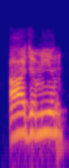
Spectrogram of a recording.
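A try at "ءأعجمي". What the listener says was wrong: नहीं, आज अमीन दूसरे हमजे को पढ़ना है, लेकिन नरमी से पढ़ना है दूसरे हमजे को। आजमीयन आजमीयन आजमीयन। जी हाँ, दूसरे हमजे को तस्हील से पढ़ना है, यानी नरमी से पढ़ना है, यानी यानी क्या कहेंगे, आराम से पढ़ना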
